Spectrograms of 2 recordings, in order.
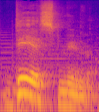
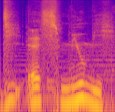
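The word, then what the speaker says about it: DeSmuME: pour la prononciation mais il me semble que ça se prononce DS miumi oui parce que lorsque j'ai tourné mon intro j'ai dit DS mum mais en fait c'est 10s miumi bon bref c'est pas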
